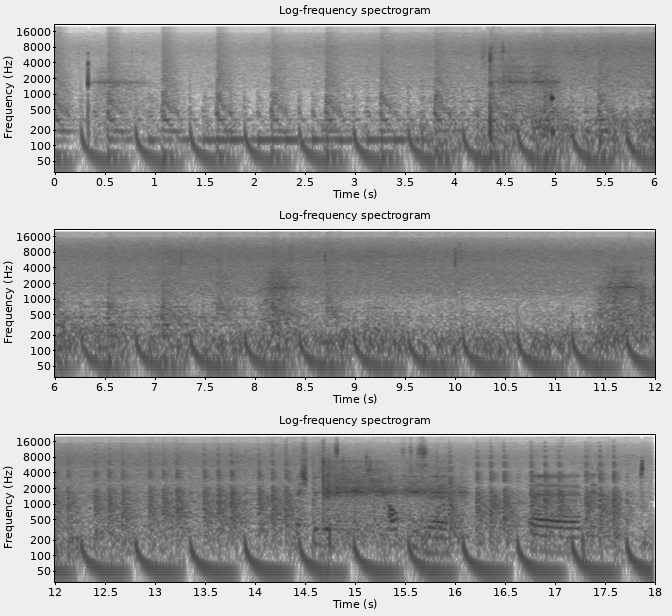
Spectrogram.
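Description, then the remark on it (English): A synthesizer cycles through a steady, repeating pattern of pulsing low tones and sharp clicks, each hit trailing off into heavy echo that smears into a continuous, throbbing wash. “And so this is basically playing the same pattern. We still have a lot of echo on this.”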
